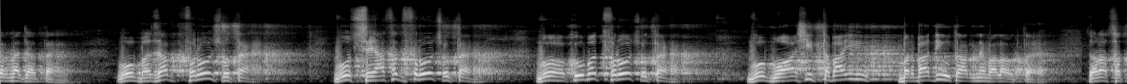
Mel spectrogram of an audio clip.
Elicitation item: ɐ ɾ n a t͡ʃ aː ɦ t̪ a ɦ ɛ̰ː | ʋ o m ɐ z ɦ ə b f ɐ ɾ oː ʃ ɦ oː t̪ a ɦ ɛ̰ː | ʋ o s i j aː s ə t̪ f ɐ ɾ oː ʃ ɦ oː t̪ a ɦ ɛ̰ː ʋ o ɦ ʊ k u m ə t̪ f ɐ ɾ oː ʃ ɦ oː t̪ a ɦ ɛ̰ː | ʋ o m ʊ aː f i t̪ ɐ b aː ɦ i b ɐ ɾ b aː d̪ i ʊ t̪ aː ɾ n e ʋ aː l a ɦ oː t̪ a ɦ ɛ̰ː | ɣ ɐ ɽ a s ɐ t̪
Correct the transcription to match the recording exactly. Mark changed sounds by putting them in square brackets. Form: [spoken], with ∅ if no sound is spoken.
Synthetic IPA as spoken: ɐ ɾ n a t͡ʃ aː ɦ t̪ a ɦ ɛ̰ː | ʋ o m ɐ z ɦ ə b f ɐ ɾ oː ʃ ɦ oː t̪ a ɦ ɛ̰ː | ʋ o s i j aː s ə t̪ f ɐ ɾ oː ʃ ɦ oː t̪ a ɦ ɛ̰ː ʋ o ɦ ʊ k [uː] m ə t̪ f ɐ ɾ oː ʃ ɦ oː t̪ a ɦ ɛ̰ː | ʋ o m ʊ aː [ʃ] i t̪ ɐ b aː ɦ i b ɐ ɾ b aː d̪ i ʊ t̪ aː ɾ n e ʋ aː l a ɦ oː t̪ a ɦ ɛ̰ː | [z] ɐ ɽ a s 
